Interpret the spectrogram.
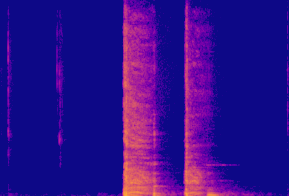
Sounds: Cough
